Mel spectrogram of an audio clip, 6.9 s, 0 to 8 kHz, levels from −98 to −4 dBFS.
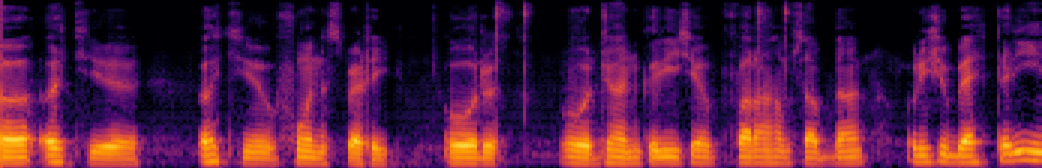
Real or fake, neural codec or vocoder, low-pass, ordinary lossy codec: fake; codec, 16 kHz, 4 kbps, X-Codec, WavLM features, trained on Multilingual LibriSpeech; none; none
